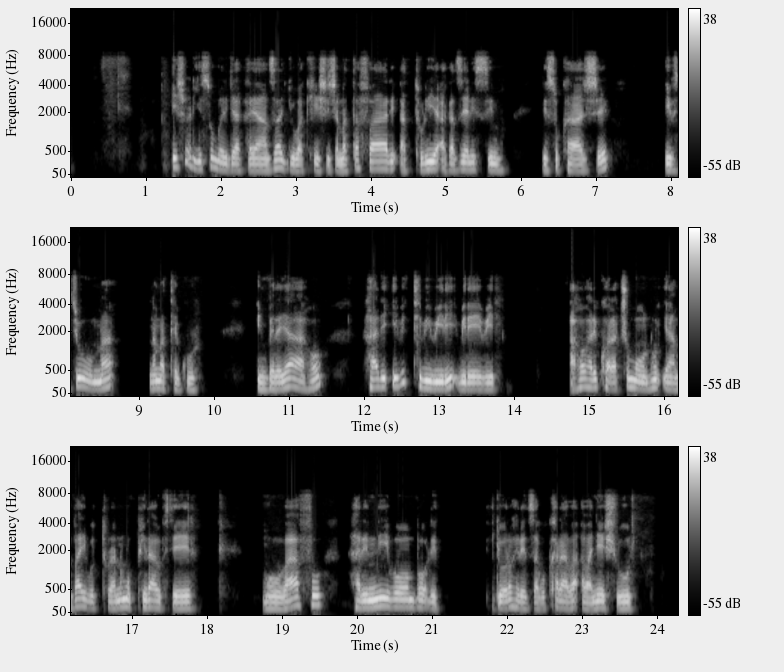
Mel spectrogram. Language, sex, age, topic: Rundi, female, 25-35, education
